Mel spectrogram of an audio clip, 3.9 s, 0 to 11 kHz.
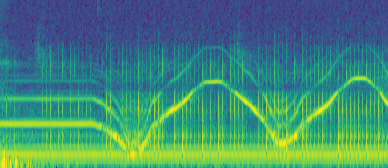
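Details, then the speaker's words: Hallicrafters S-20R tube receiver, first power-up with bad filter caps: clear whistle sweeps smoothly up and down in pitch over steady low hum; BFO working, producing heterodyne tone. "The BFO is working. Can you believe it? That is crazy."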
